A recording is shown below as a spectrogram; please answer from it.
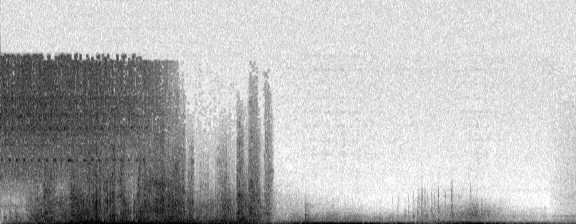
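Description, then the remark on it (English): A loud explosion in a service tube in a kitchen erupts with a broad roaring blast, then settles into a heavy low rumble that swells again briefly before fading. No one speaks. “The explosion really wrecked your kitchen.”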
